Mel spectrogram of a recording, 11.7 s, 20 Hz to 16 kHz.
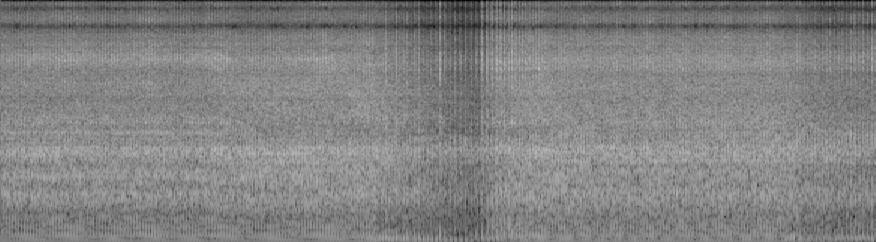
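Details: John Deere LT155 riding mower single-cylinder, previously no crank and stalling after 5 seconds, now running with choke: steady, even drone with one brief rev dip midway, no knocking or misfire; running healthy.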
